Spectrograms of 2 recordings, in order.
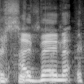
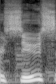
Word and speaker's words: Seuss: to ruin your day, Dr. Seuss, according to all the people that knew him in real life, didn't pronounce Seuss as Seuss. He pronounced it Seuss because it's a German name.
